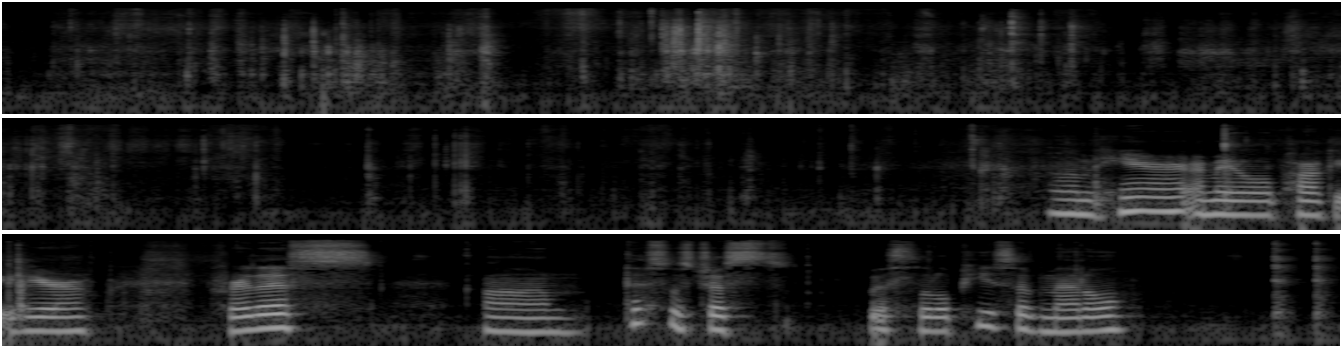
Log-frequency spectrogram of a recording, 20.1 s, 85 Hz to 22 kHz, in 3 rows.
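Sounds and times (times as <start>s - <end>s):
paper pages rustling: 0.1s - 14.5s.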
